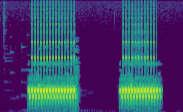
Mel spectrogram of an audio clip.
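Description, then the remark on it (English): A telephone rings twice, each ring a rapid, trilling burst about a second long separated by a short silence. The bell sounds loud, with no voices. “I just switched the phone to the mixer, and now you're going through.”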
